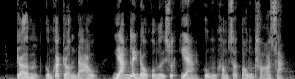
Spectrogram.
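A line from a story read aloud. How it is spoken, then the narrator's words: Cold, mocking. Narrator (Vietnamese): Dương Chính Đạo tỏ vẻ trào phúng, lạnh lùng nói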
